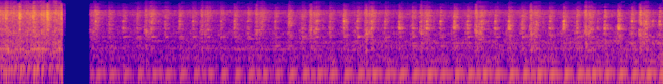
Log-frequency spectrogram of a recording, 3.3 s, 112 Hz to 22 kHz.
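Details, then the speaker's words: Land Rover Series 2 farm find, sat for years in a paddock, first start: even, steady idle with soft regular pulse about 220 per minute, no smoke, knocks or misses; runs smoothly, though carburetor probably needs a kit or replacement. "That's it, purring away there. Very smooth, no bad noises. Sounds like a Land Rover."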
